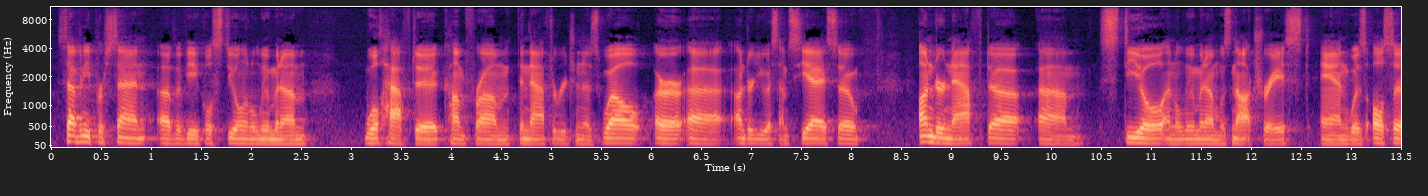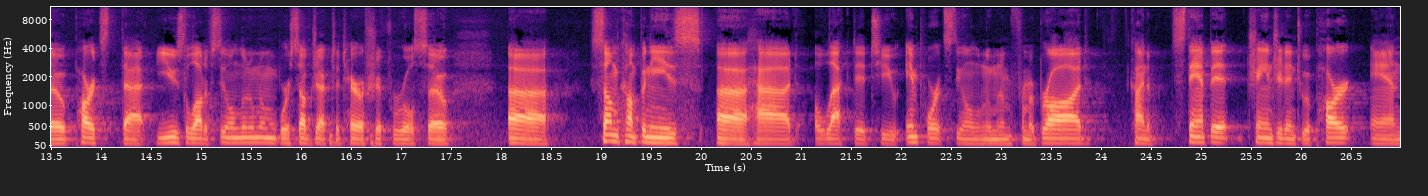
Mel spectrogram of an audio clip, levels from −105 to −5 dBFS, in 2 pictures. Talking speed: 160 wpm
